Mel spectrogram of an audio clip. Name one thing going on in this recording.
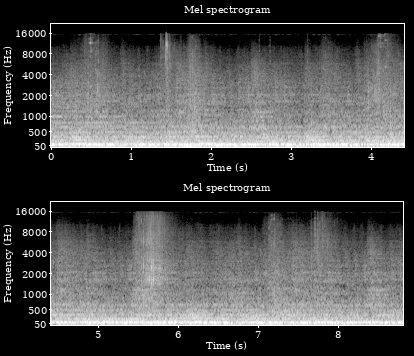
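Soft menu clicks sound as items are picked up.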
